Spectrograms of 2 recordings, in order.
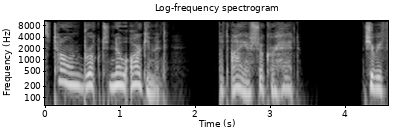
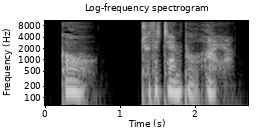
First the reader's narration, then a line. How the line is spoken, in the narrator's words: whispered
